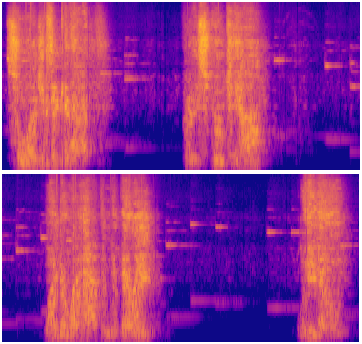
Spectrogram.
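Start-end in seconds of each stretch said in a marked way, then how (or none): none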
